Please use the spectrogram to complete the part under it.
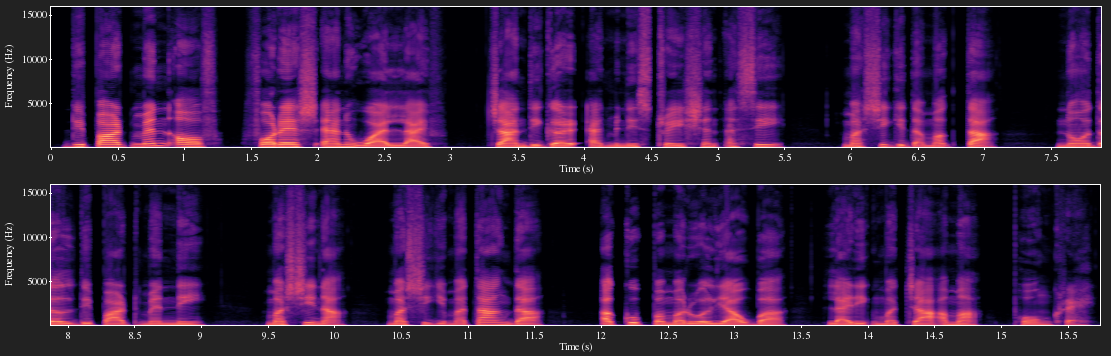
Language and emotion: Manipuri, neutral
